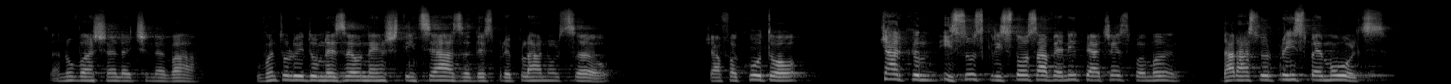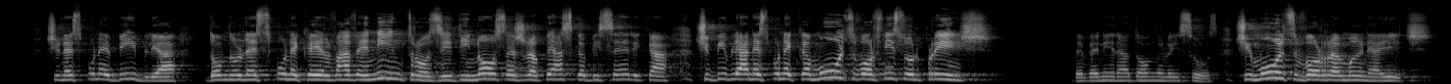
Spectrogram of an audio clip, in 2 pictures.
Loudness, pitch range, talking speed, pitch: -30 LUFS, 180-225 Hz, 135 wpm, 205 Hz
